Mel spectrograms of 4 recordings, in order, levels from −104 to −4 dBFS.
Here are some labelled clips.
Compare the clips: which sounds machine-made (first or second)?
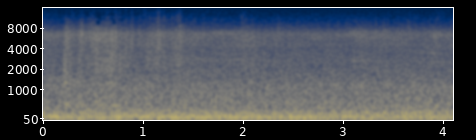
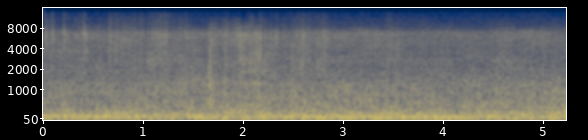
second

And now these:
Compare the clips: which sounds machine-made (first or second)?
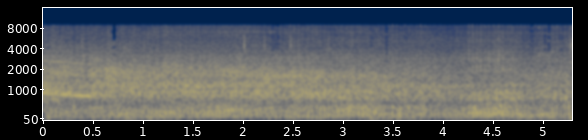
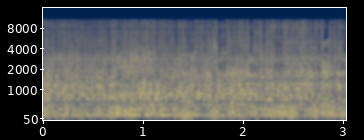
second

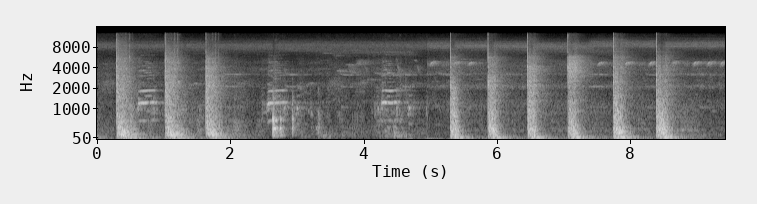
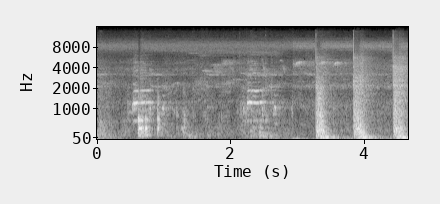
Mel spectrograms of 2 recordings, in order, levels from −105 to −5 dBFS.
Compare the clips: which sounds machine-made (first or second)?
second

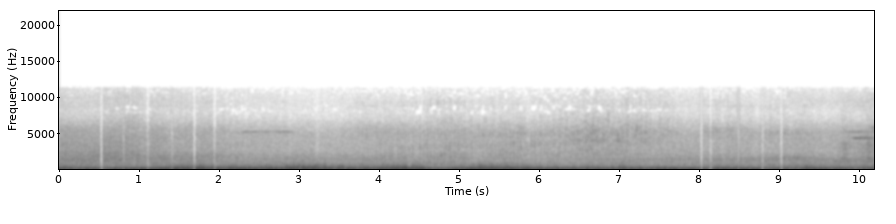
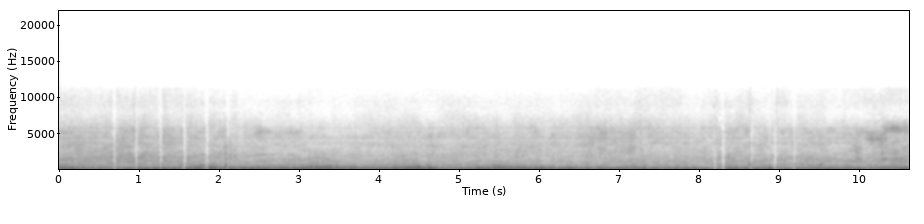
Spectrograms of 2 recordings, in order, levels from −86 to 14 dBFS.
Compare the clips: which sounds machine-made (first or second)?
second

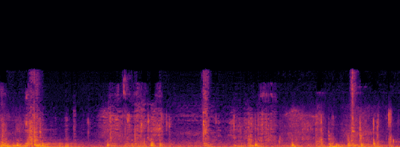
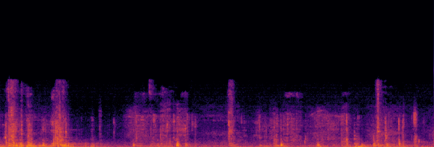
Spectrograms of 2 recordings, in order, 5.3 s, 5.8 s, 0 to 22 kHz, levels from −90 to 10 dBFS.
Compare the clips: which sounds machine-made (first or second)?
second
